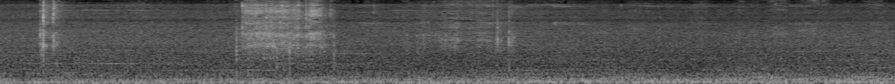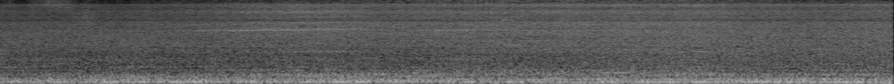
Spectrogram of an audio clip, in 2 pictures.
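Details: A steady low rumble of wind or passing traffic with a few brief scraping clicks is heard, and there is no animal sound.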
